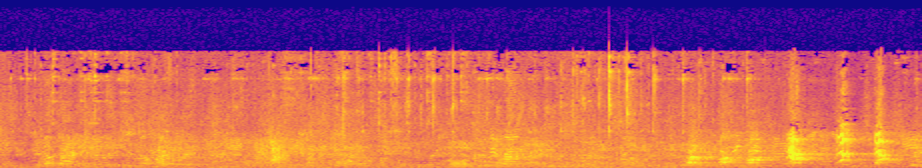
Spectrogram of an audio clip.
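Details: Pepsi, a dog at a dog social hour, barks to get a female dog's attention. People chat steadily throughout, and a burst of about five sharp barks, roughly half a second apart, comes in the final seconds.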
